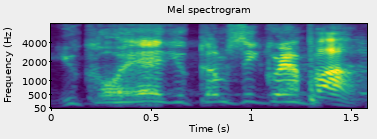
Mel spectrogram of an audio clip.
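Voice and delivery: loud, high coaxing grandpa; mischievous grandpa. Retold or imitated. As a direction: egg the boy on gleefully. Grandpa egging kid on.

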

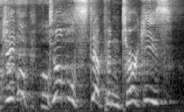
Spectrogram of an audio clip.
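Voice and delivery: high shouting monster voice; shrill blob yell. Acted. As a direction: yell orders like a furious tree blob. Tree blob shouting at player.

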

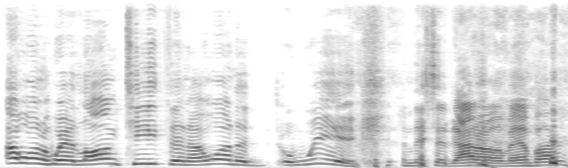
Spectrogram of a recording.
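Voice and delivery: high, loud hammed-up mock Eddie Murphy; lampooning the studio pitch, high and loud. Mocking the studio to friends, hammed-up high loud voice.

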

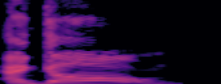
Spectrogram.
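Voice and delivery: a folksy Southern "He done come and gone"; Southern dialect. Pretend. Preacher dropping into Southern dialect for the punchline. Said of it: "in my best Southern dialect".

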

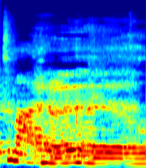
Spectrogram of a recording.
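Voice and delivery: very low, slow demonic growl; devil voice. Shown as a demonstration. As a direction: stretch it out deep like the devil. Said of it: "what I hear for the devil voice is tomato".

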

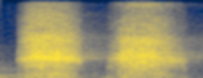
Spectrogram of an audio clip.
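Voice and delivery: two long, sharp shushes; shushing. Acted. Crowd hushing the blind men, shushing. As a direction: shush them hard. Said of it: "And the crowds are going".

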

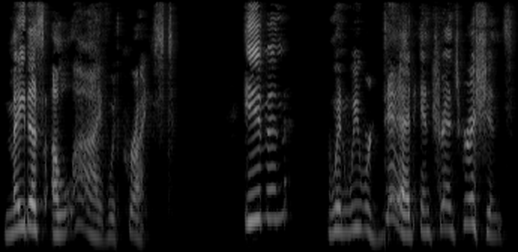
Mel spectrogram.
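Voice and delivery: slow, loud scripture proclamation; fervent preaching. Acted. Preacher declaring scripture to congregation, slow and loud. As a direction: proclaim each word like a sermon.

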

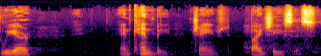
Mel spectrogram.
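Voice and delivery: soft sermon. Acted. Pastor gently reflecting to his church, soft preaching voice. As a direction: ease in gently, as if confiding to the congregation.

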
